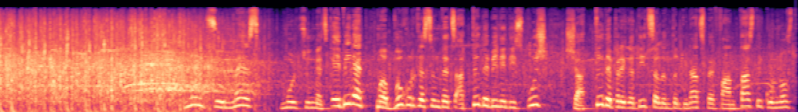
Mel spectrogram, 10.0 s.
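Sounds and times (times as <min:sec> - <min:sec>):
studio audience applause at a Romanian television entertainment show: 0:00.0 - 0:09.9
speech: 0:02.4 - 0:09.9.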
